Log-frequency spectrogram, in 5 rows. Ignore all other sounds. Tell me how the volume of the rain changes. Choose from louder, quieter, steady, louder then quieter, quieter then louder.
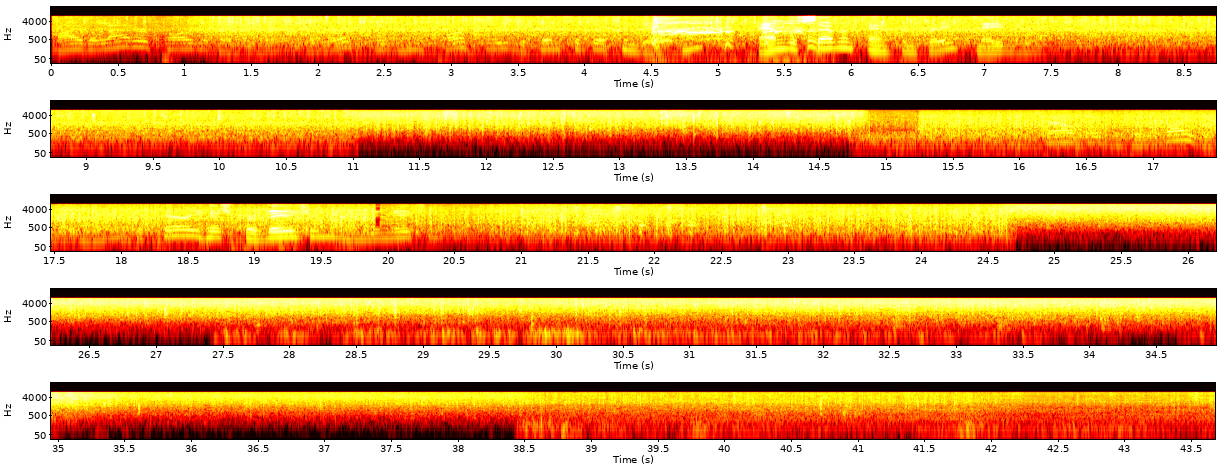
quieter.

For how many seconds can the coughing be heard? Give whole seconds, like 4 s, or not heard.
5 s.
